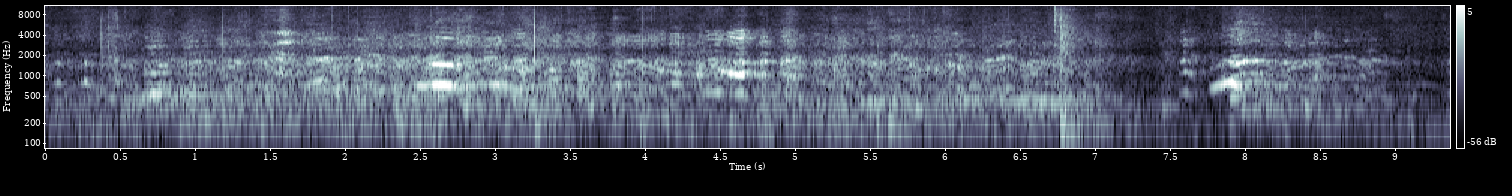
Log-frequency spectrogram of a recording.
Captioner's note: audience laughing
